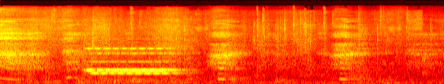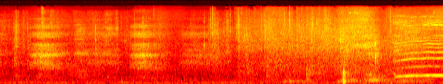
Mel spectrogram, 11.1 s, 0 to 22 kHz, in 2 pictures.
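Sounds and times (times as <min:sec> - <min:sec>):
electronic tone: 0:01.1 - 0:02.4.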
